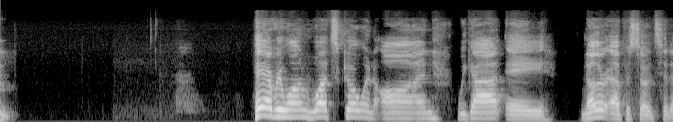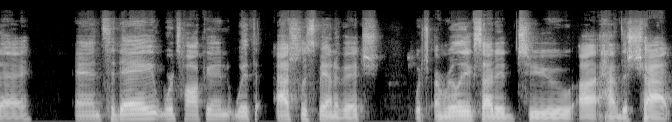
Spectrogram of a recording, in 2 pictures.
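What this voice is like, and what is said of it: Upbeat, pumped-up podcast host voice. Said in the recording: “podcast voice ... I gotta sound so pumped all the time.”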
